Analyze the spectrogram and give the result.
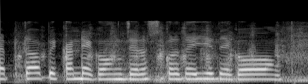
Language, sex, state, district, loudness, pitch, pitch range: Chakma, female, Tripura, Dhalai, -12 LUFS, 245 Hz, 235-255 Hz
